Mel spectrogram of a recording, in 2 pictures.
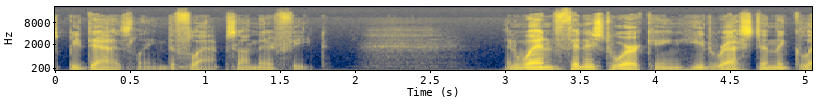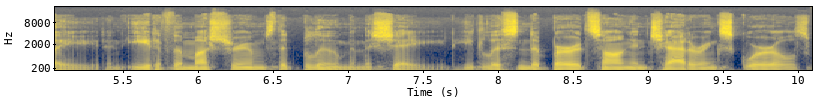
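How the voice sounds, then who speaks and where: Male storyteller, low register, dry studio sound, rhythmic and tongue-in-cheek fairy tale narration in verse. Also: a little mellow, no room sound.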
